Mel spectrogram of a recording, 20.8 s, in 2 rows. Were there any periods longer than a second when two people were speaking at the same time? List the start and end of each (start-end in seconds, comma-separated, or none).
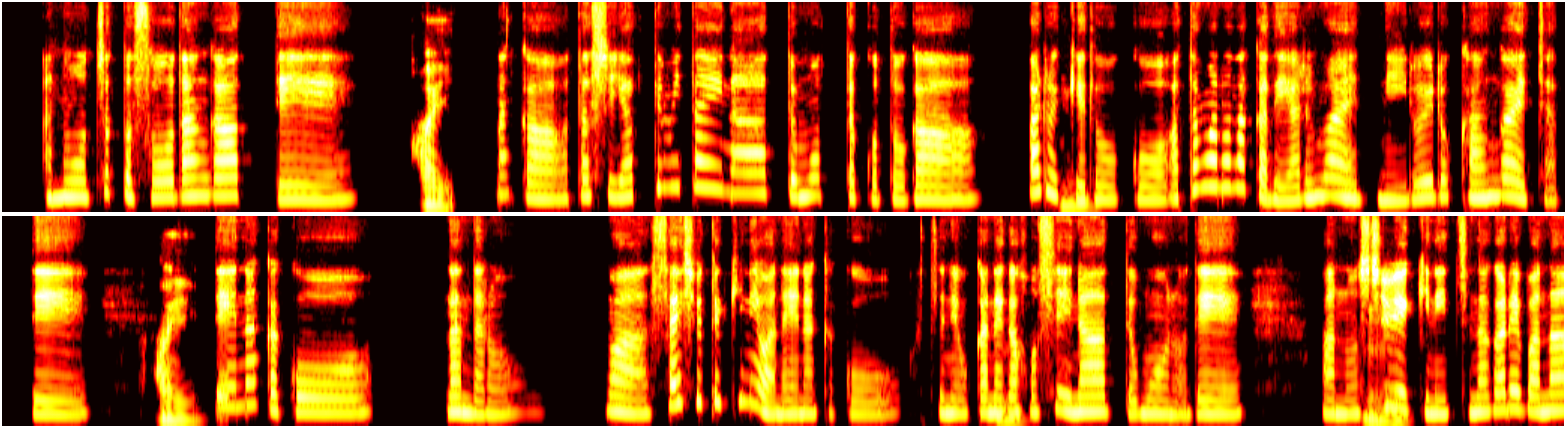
none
